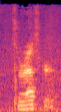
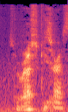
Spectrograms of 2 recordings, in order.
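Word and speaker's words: Serasker: His title is Sir Asker. – And we never got that. – That's what they call generals. – We just knew he was the leader of the military. – Right. – Sir Asker.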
